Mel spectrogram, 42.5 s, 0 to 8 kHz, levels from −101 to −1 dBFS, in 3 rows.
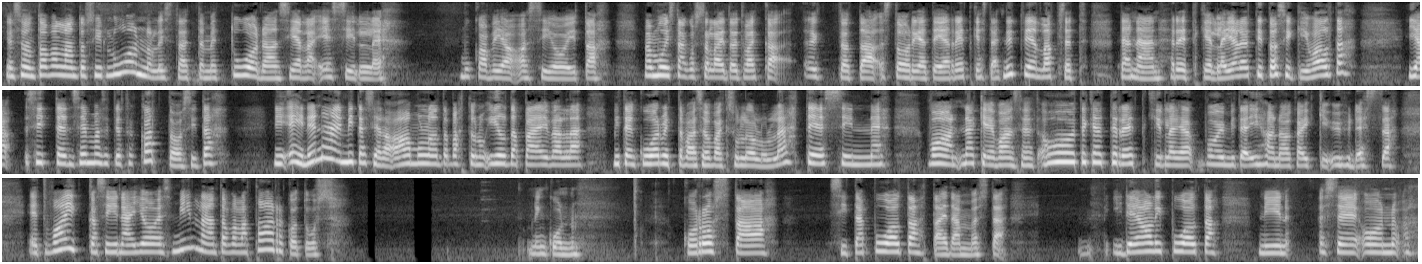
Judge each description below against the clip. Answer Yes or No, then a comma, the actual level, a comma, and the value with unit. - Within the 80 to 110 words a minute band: No, average, 130 wpm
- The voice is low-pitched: No, high, 245 Hz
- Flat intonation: No, average, 3.9 semitones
